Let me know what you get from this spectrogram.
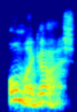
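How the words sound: It is said with lively, surprised expression. The speaker calls it right. "I need to say that like I'm surprised"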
